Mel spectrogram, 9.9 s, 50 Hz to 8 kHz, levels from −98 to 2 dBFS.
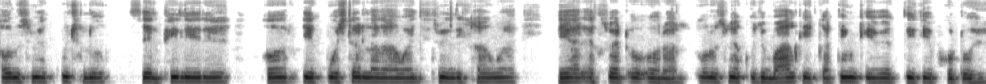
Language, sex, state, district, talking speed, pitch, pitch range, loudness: Hindi, male, Uttar Pradesh, Etah, 200 wpm, 150 Hz, 145-170 Hz, -18 LUFS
